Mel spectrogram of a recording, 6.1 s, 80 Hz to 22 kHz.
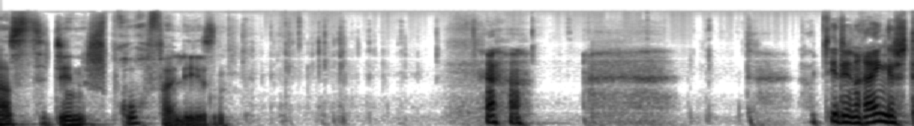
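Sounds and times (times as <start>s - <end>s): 
speech: 0.0s - 1.7s, 3.2s - 3.6s, 5.4s - 6.0s
crinkly plastic fortune cookie wrapper being torn open: 1.5s - 3.2s.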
